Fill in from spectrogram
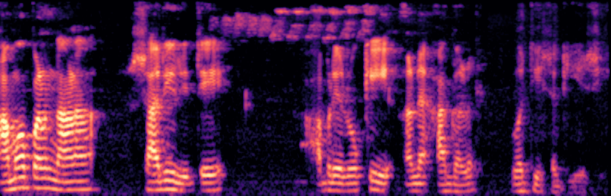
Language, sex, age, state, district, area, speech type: Gujarati, male, 60+, Gujarat, Morbi, rural, spontaneous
